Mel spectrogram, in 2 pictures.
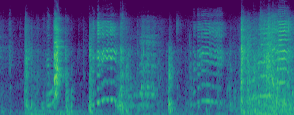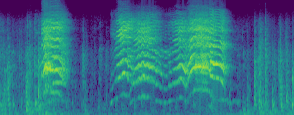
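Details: Castrated goat crying in a run of wavering, shaky bleats, starting faint and broken, then growing louder and more tremulous, with two long quavering cries near the end; faint handling noises between calls.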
